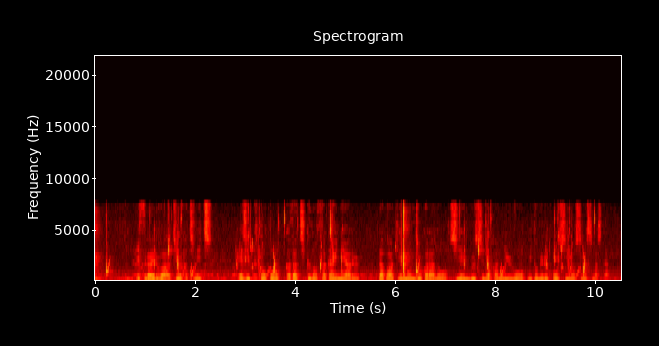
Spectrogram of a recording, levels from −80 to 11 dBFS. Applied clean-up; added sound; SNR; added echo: none; Raindrop; 4 dB; reverberation time 0.2 s.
